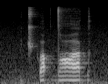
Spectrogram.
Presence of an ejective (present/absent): present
